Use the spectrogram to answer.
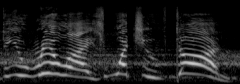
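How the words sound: It is screamed in dramatic alarm. Disaster has just been caused. "someone screamed, ... Yeah, like that"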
